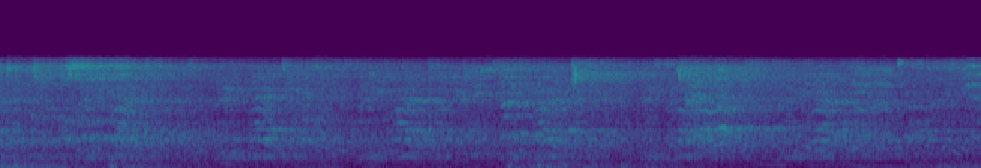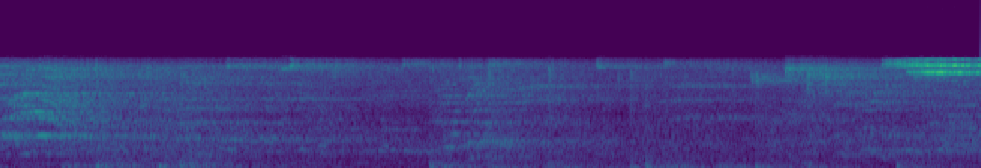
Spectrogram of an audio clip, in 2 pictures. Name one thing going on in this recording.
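Basketball shoes squeak sharply on a hard court in a large echoing hall.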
